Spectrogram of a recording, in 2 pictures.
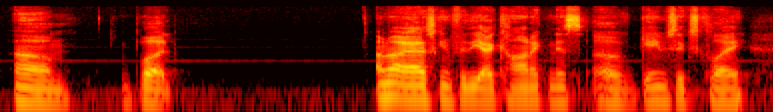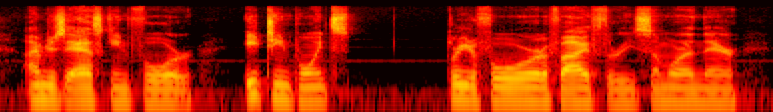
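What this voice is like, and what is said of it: Strained voice, losing voice. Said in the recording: “I think I'm losing my voice a little bit.”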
